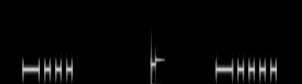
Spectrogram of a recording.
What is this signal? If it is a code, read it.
Morse code, heard as a keyed tone, about 23 wpm, 700 Hz. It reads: B 6
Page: This rapid-fire timing is geared to push your ICR (Instant Character Recognition) skills.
